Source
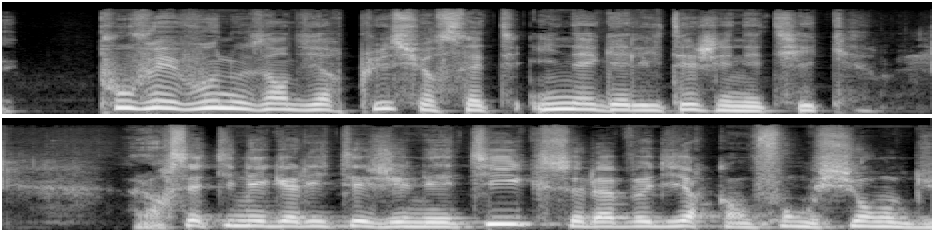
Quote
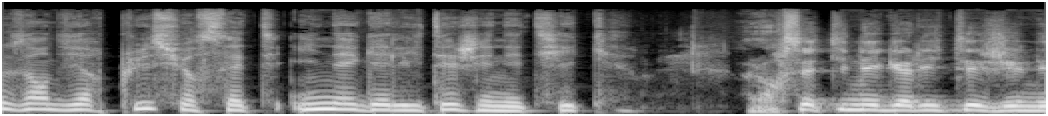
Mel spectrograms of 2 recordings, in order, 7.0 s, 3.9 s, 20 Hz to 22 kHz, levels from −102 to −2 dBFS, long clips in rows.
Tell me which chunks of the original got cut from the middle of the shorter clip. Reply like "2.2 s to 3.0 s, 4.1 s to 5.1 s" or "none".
3.6 s to 3.9 s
